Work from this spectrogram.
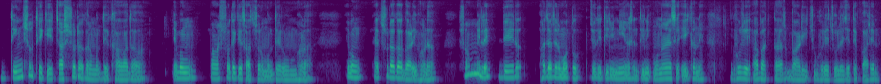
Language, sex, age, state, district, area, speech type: Bengali, male, 45-60, West Bengal, Bankura, urban, spontaneous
